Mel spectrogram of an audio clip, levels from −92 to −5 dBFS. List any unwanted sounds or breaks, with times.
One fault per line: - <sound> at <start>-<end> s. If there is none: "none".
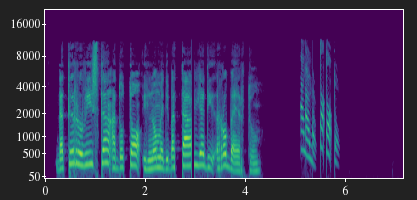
- dropout at 2.9-3.0 s
- chirp at 5.1-5.9 s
